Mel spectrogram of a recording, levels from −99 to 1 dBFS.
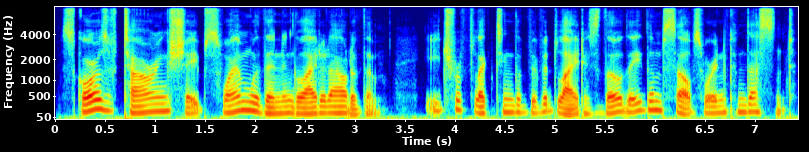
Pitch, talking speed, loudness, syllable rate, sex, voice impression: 140 Hz, 180 wpm, -19 LUFS, 5.4 syllables/s, male, very masculine, very adult-like, middle-aged, slightly thick, slightly tensed, slightly weak, slightly dark, hard, slightly muffled, fluent, cool, very intellectual, refreshing, very sincere, very calm, slightly mature, friendly, reassuring, slightly unique, elegant, sweet, slightly lively, kind, very modest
